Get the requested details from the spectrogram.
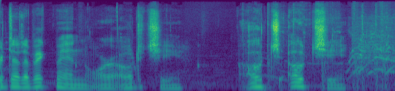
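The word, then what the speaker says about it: Oatchi: Ochi. Not Odachi. I think I like accidentally kept pronouncing it Odachi in the demo. I'm like, oh, it's oats, like oats.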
